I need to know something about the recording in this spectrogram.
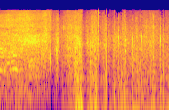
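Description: Ice hockey play at rink level: skate blades scraping the ice and many quick clacks of sticks and puck over arena crowd noise, with a low thump about a second in.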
